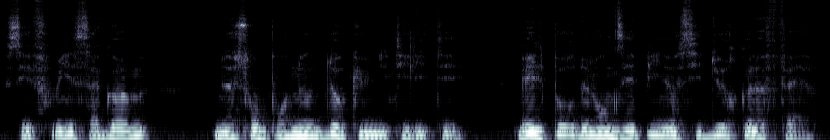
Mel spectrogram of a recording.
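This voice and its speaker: A man voicing a calm, fatherly castaway leader who speaks in a measured, earnest and kindly way, in an audiobook. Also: medium pitch, slightly rough, natural voice.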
